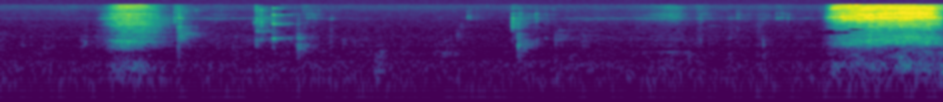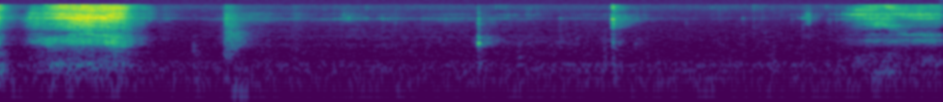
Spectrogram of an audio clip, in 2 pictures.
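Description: A man eating at close range: faint chewing and light clicks of metal chopsticks, with two loud breaths back to back about four seconds in as he takes a mouthful.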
